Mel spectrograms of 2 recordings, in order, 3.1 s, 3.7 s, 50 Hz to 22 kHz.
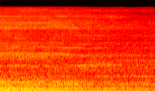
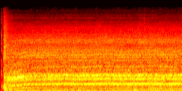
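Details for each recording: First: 1977 Lucas-equipped V12 classic car after swapping a failed newer coil for the original 1977 Lucas coil, winter start-up; settles into an even idle with a steady low drone, no misses or knocks; normal idle, fault was the coil. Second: Classic car with Lucas electrics cranks steadily at about four beats a second for five seconds without firing; injectors not heard from inside the car but heard ticking through the window, slight fuel smell. Crank no start, cause unconfirmed.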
